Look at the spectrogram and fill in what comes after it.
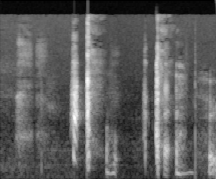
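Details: Small boy, just woken and fed, with recent spit-up, making several short, sharp bursts of air followed by brief vocal sounds in a quiet room; sneeze.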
